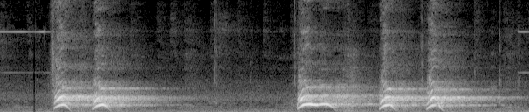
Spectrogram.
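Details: Ten-year-old pet dog Ttori, who hates drones and attacks them, barking: two sharp, tonal barks in quick succession, a pause, then three more loud barks close together, each with a brief rising-falling yelp shape.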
